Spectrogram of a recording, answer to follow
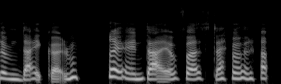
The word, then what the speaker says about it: Duiker: I usually call him Duiker, but I know the audiobook says Diker, and Oh, it gets interesting. stuck in my head. But Oh, I've heard okay. Erikson call him Duiker. So but yeah, audiobook pronunciations can stick in your head, even when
